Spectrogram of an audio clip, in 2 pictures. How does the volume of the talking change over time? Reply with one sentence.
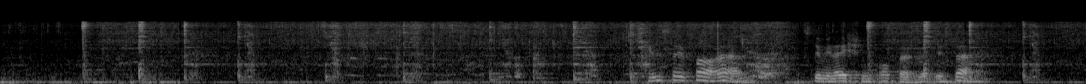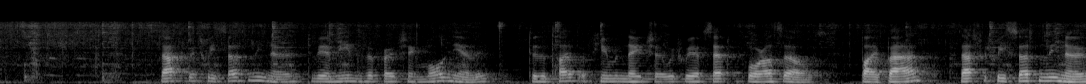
The loudness of the talking goes up.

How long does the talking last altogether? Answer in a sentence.
You can hear the talking for 13 seconds altogether.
